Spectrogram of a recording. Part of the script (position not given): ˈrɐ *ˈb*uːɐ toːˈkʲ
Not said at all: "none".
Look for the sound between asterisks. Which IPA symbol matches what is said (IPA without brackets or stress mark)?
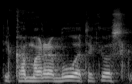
b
